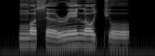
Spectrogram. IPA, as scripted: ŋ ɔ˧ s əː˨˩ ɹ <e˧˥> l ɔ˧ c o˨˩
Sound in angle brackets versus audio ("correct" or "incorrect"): correct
